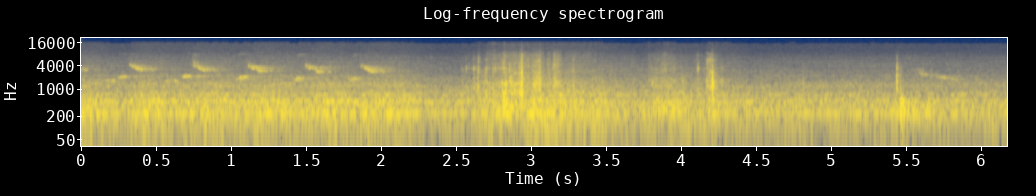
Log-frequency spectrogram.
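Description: A bird singing a quick run of repeated short, down-slurred chirps, about two or three a second, over the first two seconds. A few sharp light clicks follow, the loudest about four seconds in, over a faint steady hum.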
